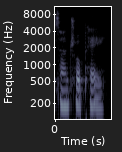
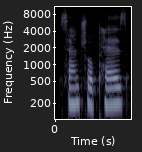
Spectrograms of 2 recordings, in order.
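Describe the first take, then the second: First: The final z sound is left silent. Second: The final z sound is pronounced.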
